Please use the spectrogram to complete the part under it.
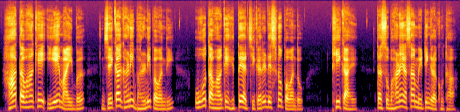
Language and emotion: Sindhi, neutral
